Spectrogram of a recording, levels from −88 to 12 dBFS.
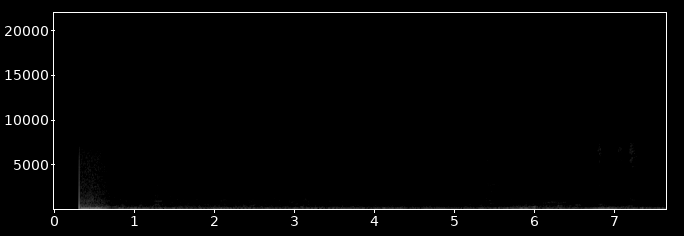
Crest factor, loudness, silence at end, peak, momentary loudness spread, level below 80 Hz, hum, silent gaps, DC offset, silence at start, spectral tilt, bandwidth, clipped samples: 34 dB; -60 LUFS; 0 s; -28 dBFS; 17 LU; -72 dBFS; none; none; under 0.1%; 0.3 s; -7 dB/octave; 7.6 kHz; under 0.1%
